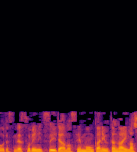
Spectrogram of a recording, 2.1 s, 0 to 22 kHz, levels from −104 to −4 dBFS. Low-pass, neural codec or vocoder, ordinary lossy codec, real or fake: 7.2 kHz; codec, 16 kHz, 2 kbps, X-Codec, WavLM features, trained on Multilingual LibriSpeech; MP3, 24 kbps; fake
